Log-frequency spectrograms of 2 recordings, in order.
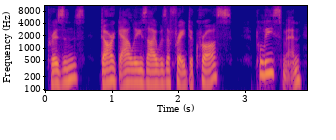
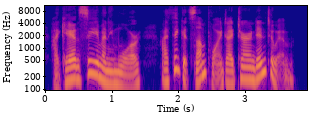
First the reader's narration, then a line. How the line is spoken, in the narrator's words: He laughed and said aloud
